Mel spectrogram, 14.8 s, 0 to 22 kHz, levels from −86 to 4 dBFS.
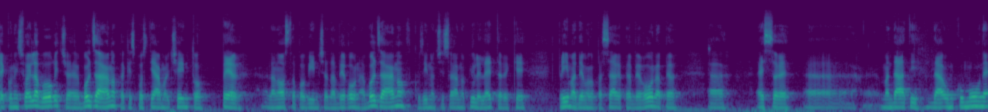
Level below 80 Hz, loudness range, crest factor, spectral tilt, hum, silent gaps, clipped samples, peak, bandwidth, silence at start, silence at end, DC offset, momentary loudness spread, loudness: -62 dBFS; 5 LU; 18 dB; -5 dB/octave; none; none; under 0.1%; -20 dBFS; 16 kHz; 0 s; 0 s; under 0.1%; 14 LU; -39 LUFS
